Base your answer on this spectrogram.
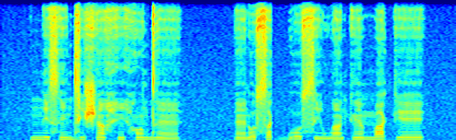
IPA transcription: n i˦ s ĩ˧ d i˦ ʃ ã˦˨ h ĩ˧ h ɔ̃˦ d ɛ̃˦˨ | ɛ̃˧ ɾ o˦ s a˦˨ ɡ͡b o˧ s i˨ w ã˧ k ɛ̃˦ m a˦ k e˦

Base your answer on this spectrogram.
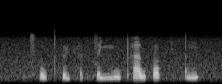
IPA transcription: t͡sʰ o˨ w t̪ʰ ɵ˨˥ ɥ h ɐ˨ k̚ t͡s ɐ˨ j m uː˨˥ pʰ aː˥ w h ɔː˥ k̚ h ɪ˨˥ k̚ t̪ ʊ˨˧ ŋ

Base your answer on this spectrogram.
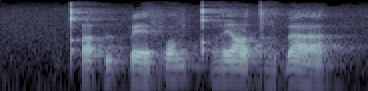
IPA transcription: qʼ ɤ ʔ ɯ k͡p ɛ f ɔ v qʼ ṳ j u tˤ o̤ ɗ a

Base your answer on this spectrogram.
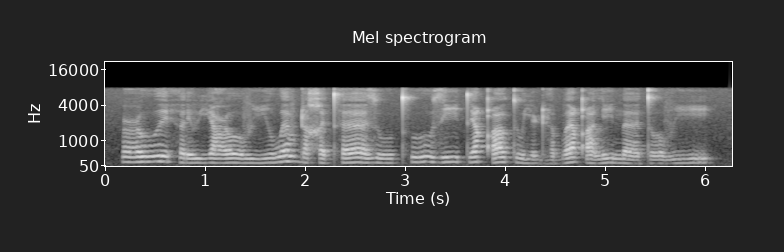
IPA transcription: ʕ uː ɪ̯ h ə ɾ ɪ v j ɪ ʕ oː v iː w ə v ɖ ɐ χ ɪ t̪ʰ ɜː z uː t̪ʰ uː z i t̪ ɪ qʼ o t u j ɪ ɖʱ ɐ b ɐ ɪ̯ qʼ ɜ l i n̪ ɜː t oː v iː

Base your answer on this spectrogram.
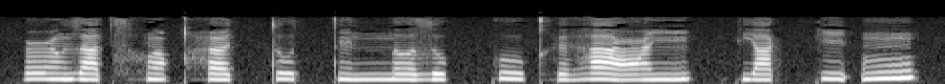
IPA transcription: ʕ ũ z a t͡sʰ õ qʰ ʏ tː u tː ĩ nː ɤ z u kː u kʰ ʏ ɦ a ʕ ĩ | k j a kː i ʔ ũ

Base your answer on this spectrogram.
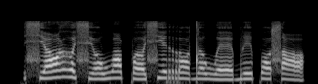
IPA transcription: sʲ ɑ ɣ ʌ sʲ ɔ w ɑ p ʌ sʲ ɛ r ɔ d ʌ w ɛ b e p ɔ s ɑ

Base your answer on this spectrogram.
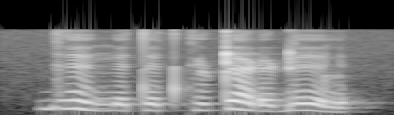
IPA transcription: ɡʱ e ŋ e t e t kʲ ʉ ʈ ɛ ɽ e ɖ e l

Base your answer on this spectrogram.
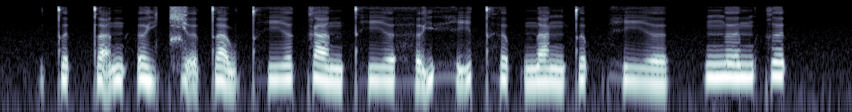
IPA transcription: t̪ ə˨˩ t̚ t̪ a̰˧˥ n ʔ ə˧˩ j t͡ɕ ə̰ː˧˨ t̪ a̰˧˨ w t̪ʰ i˨˦ ə̯ k a˨˩ n t̪ʰ i˨˩ ə̯ h ə̰˧˥ j h ḭ˧˥ t̪ʰ ə˨˩ p̚ n a˨˩ ŋ t̪ ə˦˥ p̚ h i˨˩ ə̯ | ŋ əː˧ n k ə˦˥ t̚

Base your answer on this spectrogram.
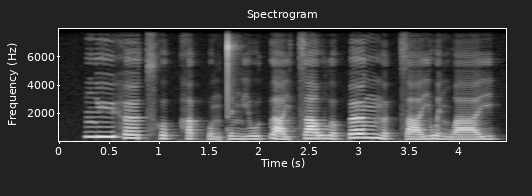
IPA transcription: n̪ yː˥ h œː˧ t͡sʰ ʊ˨˥ k̚ h ɐ˧ k̚ p ʊ˨˩ ŋ t̪ ɪ˨ ŋ j uː˨˥ t̚ l aː˨ j t͡s aː˧ w l ʊ˨˥ k̚ p œː˥ ŋ n̪ ɵ˨˥ t̚ t͡s aː˨˥ j w ɪ˨ ŋ w aː˨˧ j

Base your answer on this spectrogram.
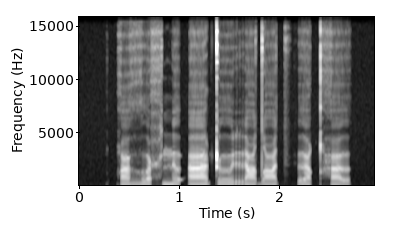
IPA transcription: q ɵ ɦ ʊ ħ n ə ʔ a ʈ ɵ r ə dˤ æ t͡sʼ ɘ qʰ ə

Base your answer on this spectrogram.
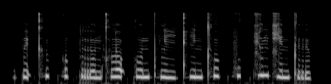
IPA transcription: p e˨˩ ʔ kʰ ɯ˦˥ k̚ h o˥˩ k̚ p r o˨˩ n kʰ l ɔ˥˩ ʔ k o˦˥ n pʰ l iː˨˩ kʰ i˧ n tʰ o˥˩ k̚ f u˥˩ k̚ t͡ɕ u˥˩ n t͡ɕ e˧ n t r ɯ˨˩ k̚

